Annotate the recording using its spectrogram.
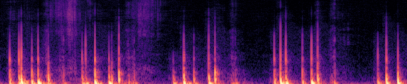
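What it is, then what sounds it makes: Silicone pot lid. A large, flat cream silicone pot lid with concentric ridges and a black center knob is tapped with the fingertips and short nails of both hands. The taps come in quick bursts separated by short pauses. Each is a soft, deep, muffled thud that stops at once with no ring.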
